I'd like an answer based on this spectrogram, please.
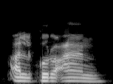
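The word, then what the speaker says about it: القرآن: যেমন আল কোরআন, আল কোরআন। বিশুদ্ধ আরবি ভাষায় আল কোরআন এর আঞ্চলিক উচ্চারণ হবে আল কোরআন, আল কোরআন। এখানে কফের উচ্চারণ গ এর মতো হয় নাই, কারণ আল কোরআন শব্দ দ্বারা প্রসিদ্ধ ধর্মগ্রন্থের নাম বোঝানো হয়েছে।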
